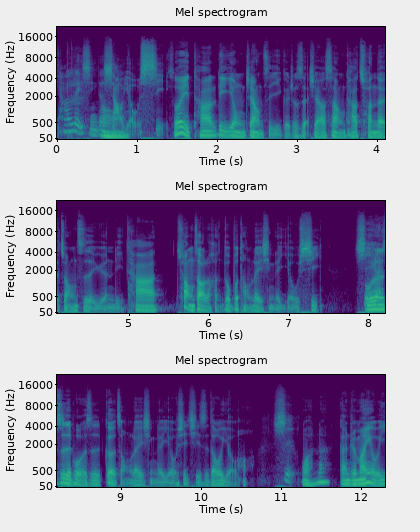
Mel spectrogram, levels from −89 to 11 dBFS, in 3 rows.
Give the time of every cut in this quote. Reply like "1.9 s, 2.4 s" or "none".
3.1 s, 8.4 s, 8.8 s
